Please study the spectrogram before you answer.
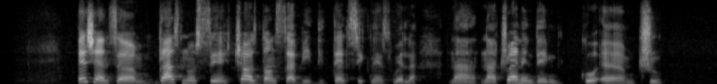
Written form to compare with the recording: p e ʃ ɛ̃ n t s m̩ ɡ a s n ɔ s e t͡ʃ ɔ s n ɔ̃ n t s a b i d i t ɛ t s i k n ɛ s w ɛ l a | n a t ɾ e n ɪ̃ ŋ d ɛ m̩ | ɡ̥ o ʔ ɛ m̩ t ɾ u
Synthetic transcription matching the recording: p e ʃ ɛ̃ n t s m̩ ɡ a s n o s e t͡ʃ ɔ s d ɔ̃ n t s a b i d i t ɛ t s i k n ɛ s w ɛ l a | n a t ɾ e n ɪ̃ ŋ d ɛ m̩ | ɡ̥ o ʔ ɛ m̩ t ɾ u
